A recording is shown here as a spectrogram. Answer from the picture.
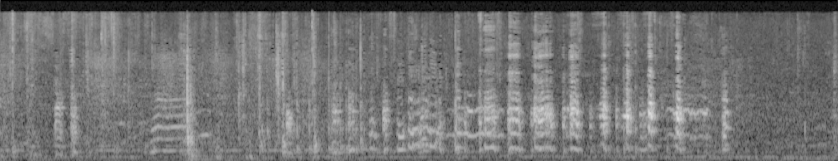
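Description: Giriraja hens clucking: one short call about two seconds in, then a quick run of repeated clucks from about three to seven seconds, loudest near the end.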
